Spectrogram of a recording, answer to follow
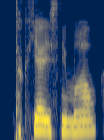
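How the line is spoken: Smirking grunt. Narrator (Russian): хмыкнул Антон

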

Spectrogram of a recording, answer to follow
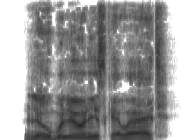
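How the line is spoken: Highborn man's smirking snort. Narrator (Russian): высокородный хмыкнул

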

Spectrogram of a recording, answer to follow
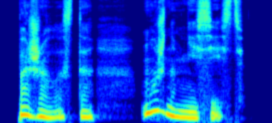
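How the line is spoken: Gently asked. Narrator (Russian): мягко попросила она

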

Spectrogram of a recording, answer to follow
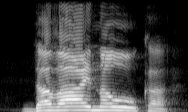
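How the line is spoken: Shouted. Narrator (Russian): крикнул он

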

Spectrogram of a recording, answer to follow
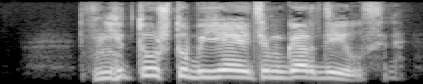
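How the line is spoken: Laughing. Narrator (Russian): рассмеялся

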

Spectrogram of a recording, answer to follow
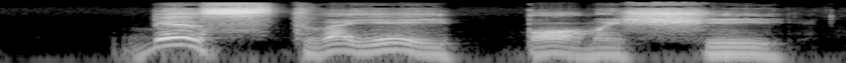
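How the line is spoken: High, clear voice. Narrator (Russian): отозвался Волан-де-Морт высоким, ясным голосом

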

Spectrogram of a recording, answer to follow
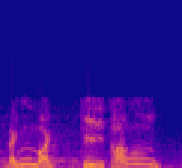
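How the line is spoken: Young king shouting. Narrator (Vietnamese): Vị vua trẻ hét lớn

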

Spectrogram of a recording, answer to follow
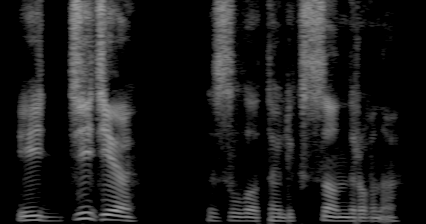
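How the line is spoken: Fierce growl. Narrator (Russian): Рыкнул Олег так, что я даже оступилась

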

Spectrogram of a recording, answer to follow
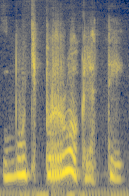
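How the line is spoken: Whispered through teeth. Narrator (Russian): сквозь зубы прошептал он

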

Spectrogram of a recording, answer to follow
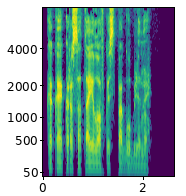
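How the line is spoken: Sad. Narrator (Russian): Печально проговорил

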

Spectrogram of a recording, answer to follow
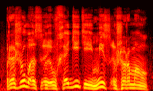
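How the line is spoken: Quavering old voice. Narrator (Russian): произнес он дребезжащим стареньким голоском

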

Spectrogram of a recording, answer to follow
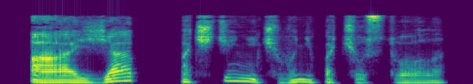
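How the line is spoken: Surprised mutter. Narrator (Russian): удивленно пробормотала Мия

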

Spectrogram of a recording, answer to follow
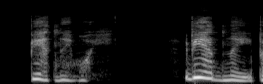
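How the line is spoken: Whisper. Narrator (Russian): прошептала Элиза

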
